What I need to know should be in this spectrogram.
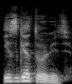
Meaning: to produce, to make, to manufacture
- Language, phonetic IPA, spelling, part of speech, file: Russian, [ɪzɡɐˈtovʲɪtʲ], изготовить, verb, Ru-изготовить.ogg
